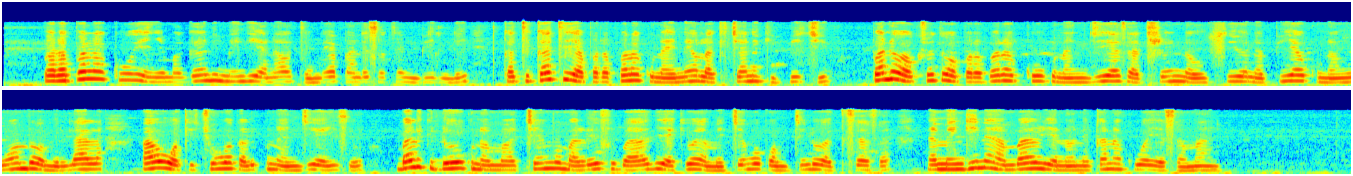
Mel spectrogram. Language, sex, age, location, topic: Swahili, female, 36-49, Nairobi, government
